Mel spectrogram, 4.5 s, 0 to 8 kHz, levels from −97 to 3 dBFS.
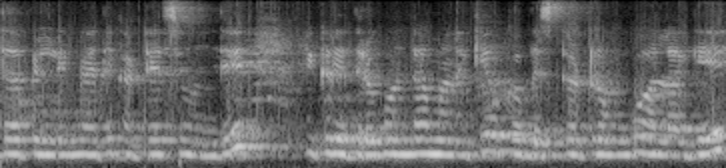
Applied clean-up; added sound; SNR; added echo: neural separator model SepFormer DNS4.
